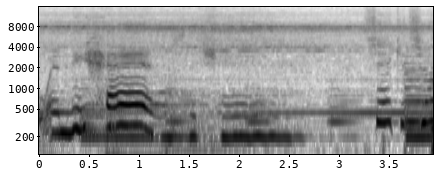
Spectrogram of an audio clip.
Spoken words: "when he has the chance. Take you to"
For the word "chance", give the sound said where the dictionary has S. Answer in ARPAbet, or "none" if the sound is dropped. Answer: none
